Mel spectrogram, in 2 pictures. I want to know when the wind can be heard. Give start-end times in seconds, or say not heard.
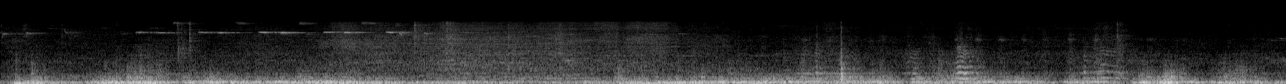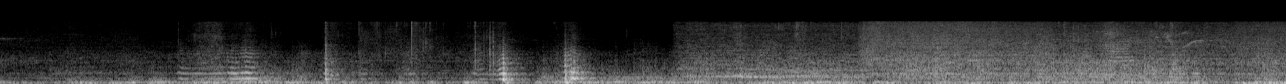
0.0-25.6.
